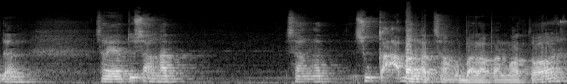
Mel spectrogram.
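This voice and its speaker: Against noticeable background noise and audible room echo, a man talks at a fairly slow pace with fairly even intonation. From Cianjur, West Java, Indonesia. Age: 20s. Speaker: motorbike racer and YouTuber. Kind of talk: casual Q&A vlog. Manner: hesitant, many fillers.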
